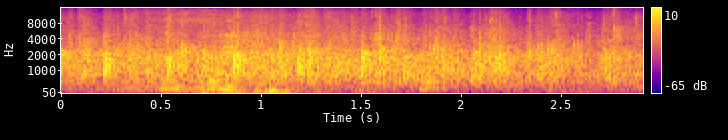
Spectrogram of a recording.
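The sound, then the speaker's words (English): A crowd applauds the panelists steadily for a few seconds, a dense patter of many hands clapping at moderate volume, without pause. “A quick round of applause for our panelists here.”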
